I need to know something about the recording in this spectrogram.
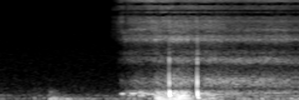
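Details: A beagle puppy sleeping, heard as one low, rumbling snore with two sharp snorting clicks, rising out of a soft background hiss.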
